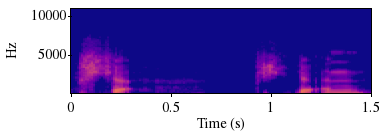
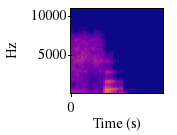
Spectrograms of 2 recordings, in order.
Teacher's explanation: syin ini sifatnya dia tafasy dia memiliki sifat yang istimewa yaitu tafasyi ya yang tidak dimiliki oleh yang lain ya. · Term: huruf syin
